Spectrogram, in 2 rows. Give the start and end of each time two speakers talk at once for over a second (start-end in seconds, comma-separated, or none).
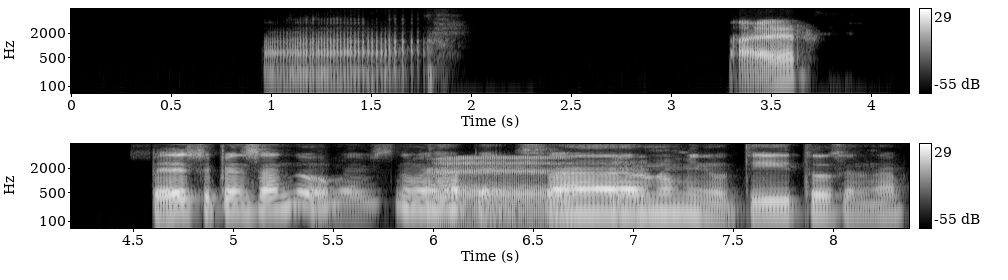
6.0-7.2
